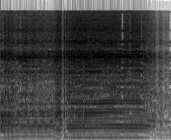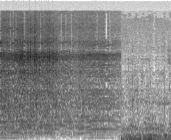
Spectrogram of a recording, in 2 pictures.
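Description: A car engine revving high and loud, its pitch dipping about two seconds in before it drops back to a quieter running sound. About four seconds in it cuts abruptly to a steady low road rumble.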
